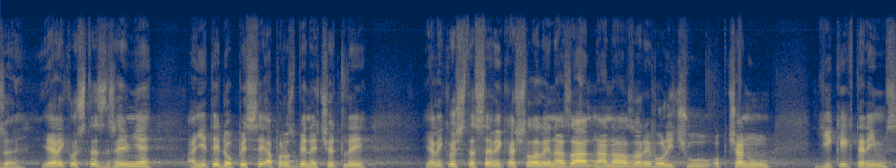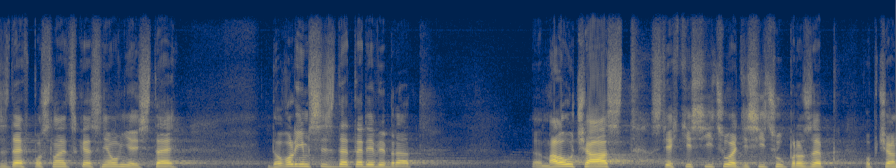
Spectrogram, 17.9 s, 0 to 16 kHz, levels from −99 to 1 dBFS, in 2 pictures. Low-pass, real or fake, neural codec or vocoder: 14.4 kHz; real; none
